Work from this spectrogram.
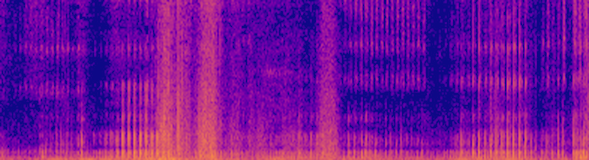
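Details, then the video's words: Close, loud purring from a six-month-old pet cat, a rough low buzz with a few stronger breathy bursts. "Suara Kucing Mendengkur"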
